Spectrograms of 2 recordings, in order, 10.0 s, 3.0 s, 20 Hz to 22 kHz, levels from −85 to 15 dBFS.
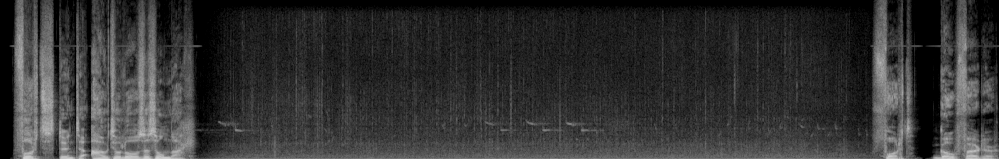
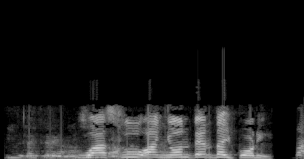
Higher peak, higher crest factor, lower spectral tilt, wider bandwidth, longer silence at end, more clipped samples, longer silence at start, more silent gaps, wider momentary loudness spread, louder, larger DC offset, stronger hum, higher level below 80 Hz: about the same, 0 dBFS vs 0 dBFS; about the same, 16 dB vs 14 dB; first, -4 dB/octave vs -0.5 dB/octave; first, over 20 kHz vs 7.8 kHz; about the same, 0 s vs 0 s; neither; about the same, 0.1 s vs 0.05 s; second, none vs 2.80-2.88 s; second, 12 LU vs 15 LU; about the same, -11 LUFS vs -12 LUFS; first, 2% vs under 0.1%; neither; first, -34 dBFS vs -58 dBFS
